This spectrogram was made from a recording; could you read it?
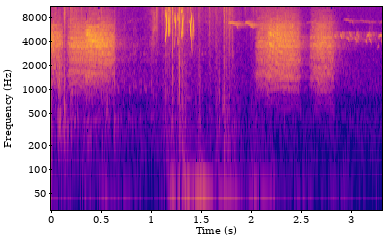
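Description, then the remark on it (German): Harsh, rasping screeches of a Eurasian jay in a forest ring out in three loud bursts, with a brief flurry of sharper, higher calls in between, as a goshawk swoops in to attack it; no one speaks. “Mit einem spektakulären Flugmanöver, mit schnellen Flügelschlägeln den Zweigen ausweichend, ist ein Habicht dabei, über den ahnungslosen Eichelhäher herzufallen.”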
